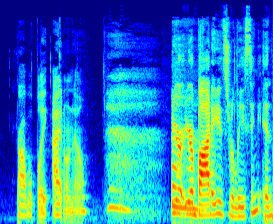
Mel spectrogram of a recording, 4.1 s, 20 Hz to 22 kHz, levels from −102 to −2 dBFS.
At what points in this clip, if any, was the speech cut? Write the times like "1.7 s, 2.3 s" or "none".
2.6 s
